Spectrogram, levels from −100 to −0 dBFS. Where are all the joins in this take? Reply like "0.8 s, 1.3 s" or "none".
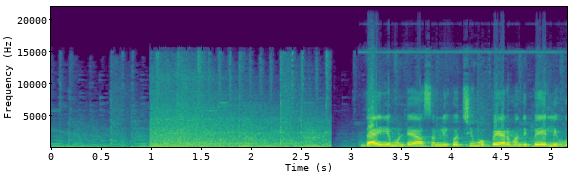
1.0 s, 2.9 s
